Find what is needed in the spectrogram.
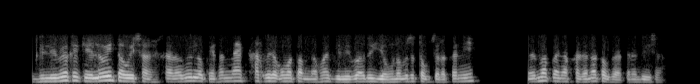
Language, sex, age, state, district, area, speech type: Manipuri, male, 18-30, Manipur, Kangpokpi, urban, conversation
